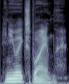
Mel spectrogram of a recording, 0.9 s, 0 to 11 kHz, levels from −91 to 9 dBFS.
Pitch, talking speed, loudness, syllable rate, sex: 95 Hz, 275 wpm, -15 LUFS, 6.0 syllables/s, male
